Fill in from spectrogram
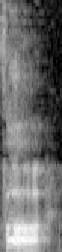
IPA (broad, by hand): f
